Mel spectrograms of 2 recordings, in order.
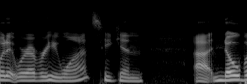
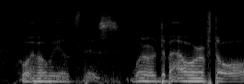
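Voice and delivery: whispered put-on voice, much lower; 5 semitones lower than usual. Retelling Anthony Hopkins's line to Mjolnir in Thor, Anthony Hopkins ASMR whisper. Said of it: "he's whispering, like doing ASMR to Mjolnir".

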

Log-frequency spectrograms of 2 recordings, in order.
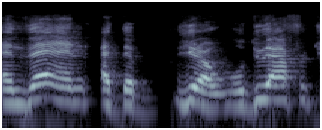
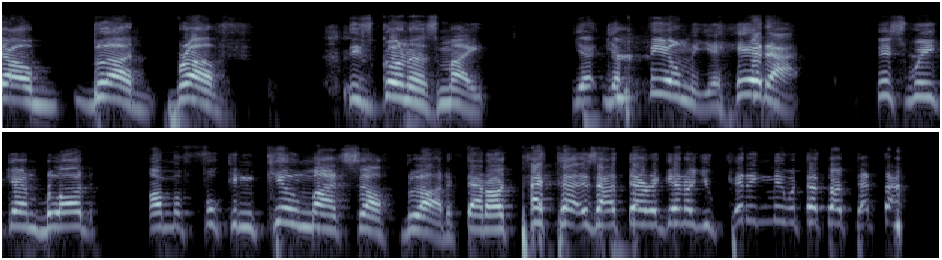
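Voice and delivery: put-on Cockney accent, pitched high; 5 semitones higher, 3 dB louder than usual. Asked what a fictional Arsenal fan sounds like, mock Cockney accent. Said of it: "it's more like Cockney".

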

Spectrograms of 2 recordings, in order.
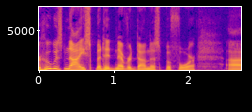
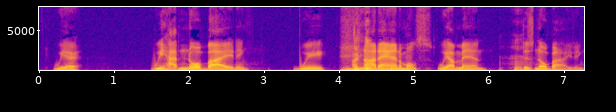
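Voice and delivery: slow, put-on Brazilian accent. Retelling what a man said when he stood up, put-on Arnold-like Brazilian accent. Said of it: "I'll try this in my accent".

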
